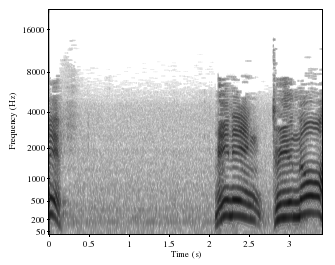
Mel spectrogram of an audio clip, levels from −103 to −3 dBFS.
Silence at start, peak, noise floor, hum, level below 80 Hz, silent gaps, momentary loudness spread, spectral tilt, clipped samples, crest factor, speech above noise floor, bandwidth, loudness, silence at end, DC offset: 0 s; -4 dBFS; -50 dBFS; none; -62 dBFS; none; 13 LU; -5 dB/octave; under 0.1%; 16 dB; 34 dB; 7.6 kHz; -16 LUFS; 0 s; under 0.1%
